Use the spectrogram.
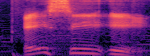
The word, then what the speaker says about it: Ace: i how do i how do i pronounce this a-c-e how about that we'll call him ace ace condeus there we go i was totally reading that the wrong way i was like a cine deuce ace kandi so what's going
